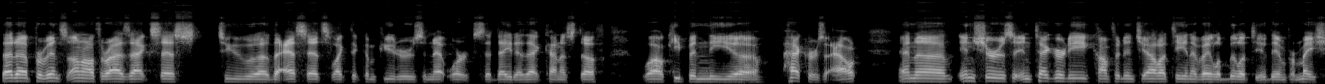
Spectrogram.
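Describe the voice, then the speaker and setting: A man with a Southern US accent has a bright, sharp tone at a medium pitch. He speaks in a flat monotone, and the sound is dry and close, with no echo. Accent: southern drawl. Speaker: security manager presenting a webinar. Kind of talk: webinar presentation.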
